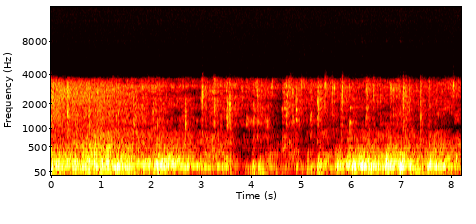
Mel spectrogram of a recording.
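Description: Rolling thunder: a low rumble that dies down about three and a half seconds in and swells again a second or two later. Rain falls throughout, with scattered drips tapping.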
